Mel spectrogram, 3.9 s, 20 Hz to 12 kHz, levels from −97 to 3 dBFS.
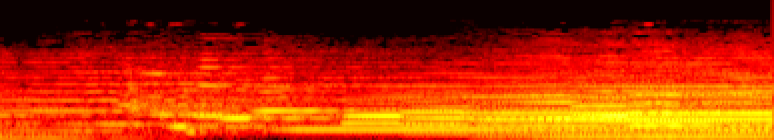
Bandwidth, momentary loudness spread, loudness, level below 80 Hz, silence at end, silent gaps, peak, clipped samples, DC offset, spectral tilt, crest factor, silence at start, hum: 7.2 kHz; 17 LU; -27 LUFS; -56 dBFS; 0 s; none; -10 dBFS; under 0.1%; under 0.1%; -8.5 dB/octave; 16 dB; 0 s; none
